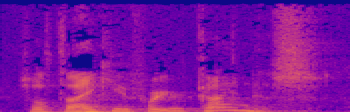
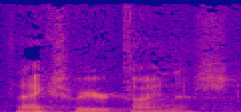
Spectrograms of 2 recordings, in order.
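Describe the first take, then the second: First: Much higher, bright mock-sweet thank you; high sing-song thanks. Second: Quiet, lower, gentle thank you; soft sincere thanks. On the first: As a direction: lift it up like a cheerful farewell. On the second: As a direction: say it softly as you leave the door. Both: Shown as a demonstration. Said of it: "We could say".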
